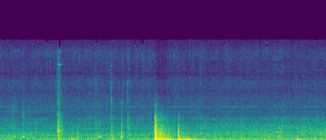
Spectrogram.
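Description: Distant aerial firework shell bursting: one sharp boom about three seconds in that trails off over about a second, with a few faint pops before it.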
